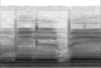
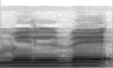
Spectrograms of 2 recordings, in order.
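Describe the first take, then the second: The two takes are said the same way.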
